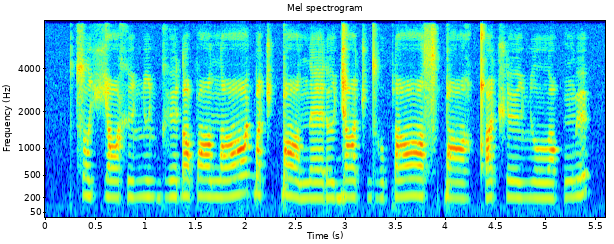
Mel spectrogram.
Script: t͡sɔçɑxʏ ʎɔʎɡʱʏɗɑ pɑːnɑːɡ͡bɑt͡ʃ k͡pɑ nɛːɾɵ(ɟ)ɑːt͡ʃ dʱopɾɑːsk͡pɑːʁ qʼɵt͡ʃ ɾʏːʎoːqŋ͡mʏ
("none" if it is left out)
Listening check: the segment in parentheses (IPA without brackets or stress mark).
ɟ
